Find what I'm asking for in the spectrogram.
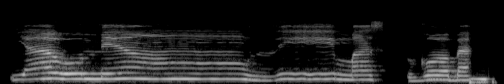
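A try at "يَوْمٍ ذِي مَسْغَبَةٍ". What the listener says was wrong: Ini sedikit mas ke go-nya nggak boleh putus dan go bukan mas go. Mas go.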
